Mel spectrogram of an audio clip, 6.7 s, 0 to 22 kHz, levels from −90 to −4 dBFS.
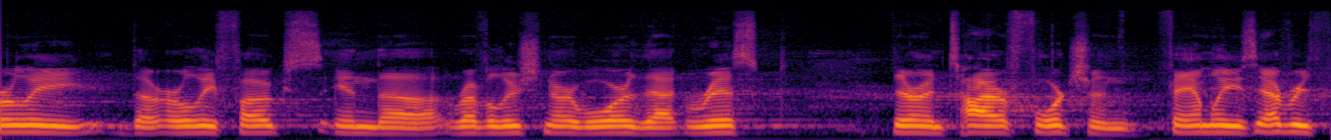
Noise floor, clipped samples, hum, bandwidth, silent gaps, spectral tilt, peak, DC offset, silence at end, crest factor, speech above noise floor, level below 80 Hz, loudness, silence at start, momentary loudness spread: -57 dBFS; under 0.1%; none; 16.5 kHz; none; -5 dB/octave; -12 dBFS; under 0.1%; 0 s; 16 dB; 28 dB; under -90 dBFS; -30 LUFS; 0 s; 9 LU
